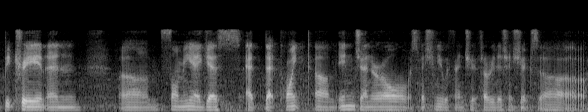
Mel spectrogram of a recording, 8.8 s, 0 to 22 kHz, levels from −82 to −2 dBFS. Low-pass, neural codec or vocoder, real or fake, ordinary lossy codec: 7.2 kHz; codec, 16 kHz, 1.1 kbps, Voila-Tokenizer; fake; Opus, 64 kbps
